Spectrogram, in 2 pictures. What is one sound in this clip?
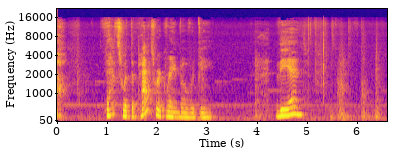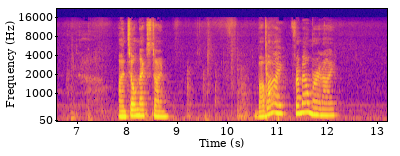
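A woman speaks warmly and with animation close by.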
